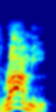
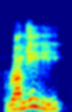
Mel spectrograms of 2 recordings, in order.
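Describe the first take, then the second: First: The stress is on the first syllable. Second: The stress is on the second syllable. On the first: The speaker calls it right. "Ra is the main part, me is short" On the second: The speaker calls it wrong. "It's not Rami"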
